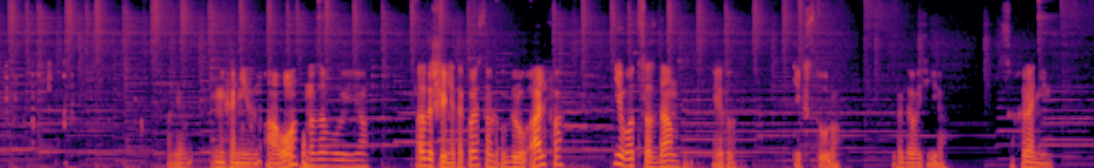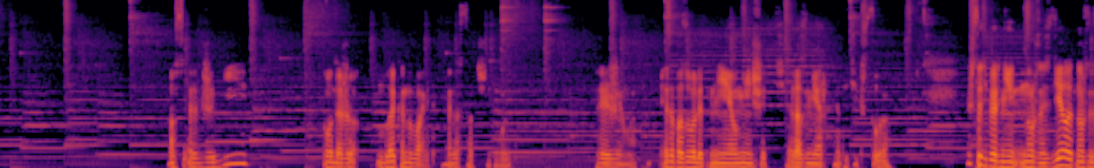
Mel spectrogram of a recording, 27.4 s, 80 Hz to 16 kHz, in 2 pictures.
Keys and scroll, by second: 1.6-3.3 typing, 4.6 shift+-, 4.8 a, 5.0 o.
